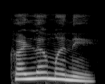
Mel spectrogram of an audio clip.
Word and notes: ಘುಳುಮ್ಮನೆ: ghuḷummane

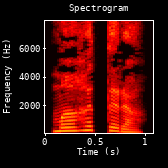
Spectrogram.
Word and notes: ಮಹೀಧ್ರ: mahīdhra

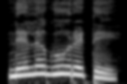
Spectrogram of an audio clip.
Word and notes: ನೆಲಗೋರಟೆ: Kannada

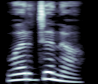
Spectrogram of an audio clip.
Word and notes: ವರ್ಜನೆ: varjane

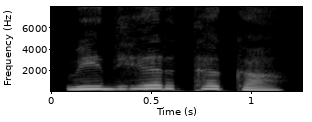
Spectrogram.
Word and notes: ವಿಧ್ಯರ್ಥಕ: kannada

